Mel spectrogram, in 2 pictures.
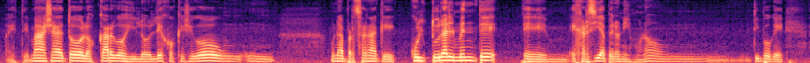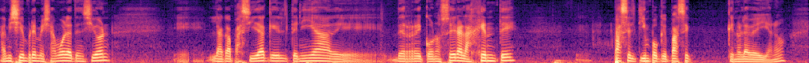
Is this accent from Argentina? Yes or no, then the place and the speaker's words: yes; La Pampa, Argentina; Si bien nací, me crié en La Pampa, soy hijo de platenses.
